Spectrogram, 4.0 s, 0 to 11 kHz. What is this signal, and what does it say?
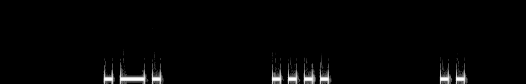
Morse code, heard as a keyed tone, about 20 wpm, spaced as for 8 wpm, 700 Hz. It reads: RHI
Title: 074 Lesson 13e - Letter L - Three Characters 20wpm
